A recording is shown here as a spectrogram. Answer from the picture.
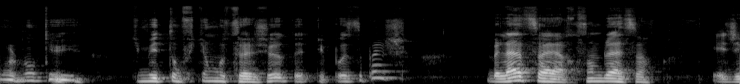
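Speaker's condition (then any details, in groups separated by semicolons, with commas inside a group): Primary progressive multiple sclerosis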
